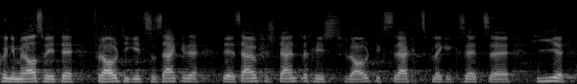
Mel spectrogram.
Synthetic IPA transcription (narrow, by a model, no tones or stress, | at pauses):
χœniməɾɑlsʋɪldɛfəɾɑltiɡɪt͡sosæɡədɛd̪̥ɛsælpfəɾʃtænt̪ləχɪʃsfəɾvɑlt̪iksɾæχtsplɛɡəɡsɛt͡sɛː | hiə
